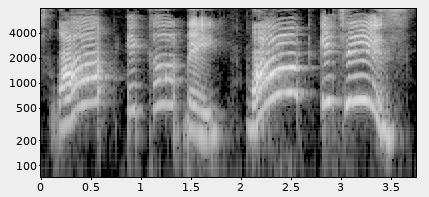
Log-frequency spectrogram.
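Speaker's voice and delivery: high, amazed gasps of disbelief; astonished. Acted. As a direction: react in stunned surprise. Crowd astonished at the monster.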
